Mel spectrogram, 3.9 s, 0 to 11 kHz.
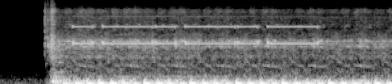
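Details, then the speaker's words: Renault Twingo after engine swap, ignition disconnected: starter engages abruptly and cranks steadily for about 10 seconds with an even chug and high starter whine, no firing; normal priming crank to pump oil around the engine. "let's try and crank it for 10. okay remember the ignition is disconnected so it's not going to start up try again"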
